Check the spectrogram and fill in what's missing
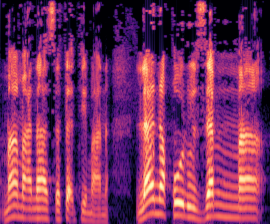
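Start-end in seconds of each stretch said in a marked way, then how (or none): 2.5-3.3 زما with a long doubled M and no N, zam-maa; wrongly merged noon. Shown as a demonstration. Teacher shows the wrong form, زما with a humming double M. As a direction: drop the N and hold the M in زما. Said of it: "لا ندغم النون في الميم".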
